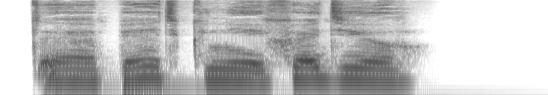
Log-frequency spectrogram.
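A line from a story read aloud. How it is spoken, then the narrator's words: Hissing. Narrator (Russian): прошипел Марк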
